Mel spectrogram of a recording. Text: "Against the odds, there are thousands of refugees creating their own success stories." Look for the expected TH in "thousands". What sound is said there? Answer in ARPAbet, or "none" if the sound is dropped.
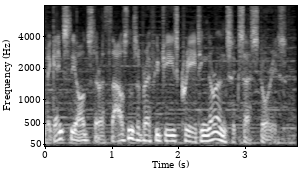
TH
